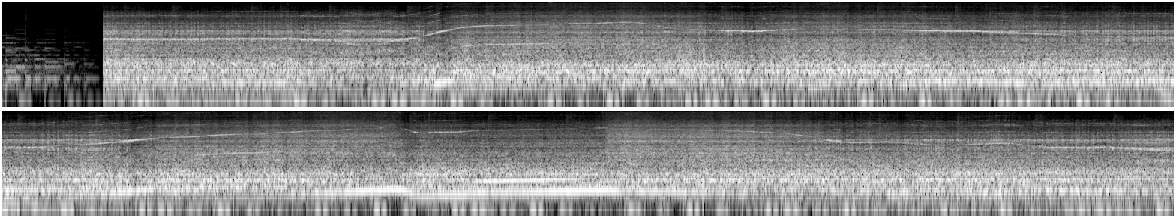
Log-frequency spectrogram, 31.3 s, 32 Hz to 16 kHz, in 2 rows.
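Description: ProCharger centrifugal supercharger and 5.7 L HEMI V8 of an AWD Dodge Charger R/T, recorded from inside the engine compartment while driving. A high supercharger whine climbs and falls with engine speed over the engine's running note. It rises twice under acceleration, with a sudden dip about two-thirds through.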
